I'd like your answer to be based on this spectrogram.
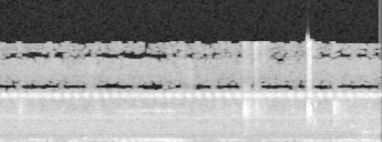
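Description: A pair of big black German Long Face fancy pigeons coo softly and steadily up close, with their low murmuring calls rising and falling under faint background hiss and no talking.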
